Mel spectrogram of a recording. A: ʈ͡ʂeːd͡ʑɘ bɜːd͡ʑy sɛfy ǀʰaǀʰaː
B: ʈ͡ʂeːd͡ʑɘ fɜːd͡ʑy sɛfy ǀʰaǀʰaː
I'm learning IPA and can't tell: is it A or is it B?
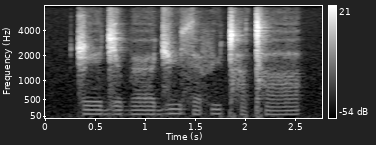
A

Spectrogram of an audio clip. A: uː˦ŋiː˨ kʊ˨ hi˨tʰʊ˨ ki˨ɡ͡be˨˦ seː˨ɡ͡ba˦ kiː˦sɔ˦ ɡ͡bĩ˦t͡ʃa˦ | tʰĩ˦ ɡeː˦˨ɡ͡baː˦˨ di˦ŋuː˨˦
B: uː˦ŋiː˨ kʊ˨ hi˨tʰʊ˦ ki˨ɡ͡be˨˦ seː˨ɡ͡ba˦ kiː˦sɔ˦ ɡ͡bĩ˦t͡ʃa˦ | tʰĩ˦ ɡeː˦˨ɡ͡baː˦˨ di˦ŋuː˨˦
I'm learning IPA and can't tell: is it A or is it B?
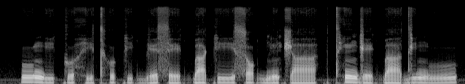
B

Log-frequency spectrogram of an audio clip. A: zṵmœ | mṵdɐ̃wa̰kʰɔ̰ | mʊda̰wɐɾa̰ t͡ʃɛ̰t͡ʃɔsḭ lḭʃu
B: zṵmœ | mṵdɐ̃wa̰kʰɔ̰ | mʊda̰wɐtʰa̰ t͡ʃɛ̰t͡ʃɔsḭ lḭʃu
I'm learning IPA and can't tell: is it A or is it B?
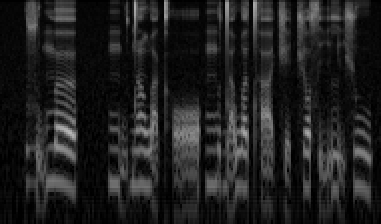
B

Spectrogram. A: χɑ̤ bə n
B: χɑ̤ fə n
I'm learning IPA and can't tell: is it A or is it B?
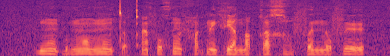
B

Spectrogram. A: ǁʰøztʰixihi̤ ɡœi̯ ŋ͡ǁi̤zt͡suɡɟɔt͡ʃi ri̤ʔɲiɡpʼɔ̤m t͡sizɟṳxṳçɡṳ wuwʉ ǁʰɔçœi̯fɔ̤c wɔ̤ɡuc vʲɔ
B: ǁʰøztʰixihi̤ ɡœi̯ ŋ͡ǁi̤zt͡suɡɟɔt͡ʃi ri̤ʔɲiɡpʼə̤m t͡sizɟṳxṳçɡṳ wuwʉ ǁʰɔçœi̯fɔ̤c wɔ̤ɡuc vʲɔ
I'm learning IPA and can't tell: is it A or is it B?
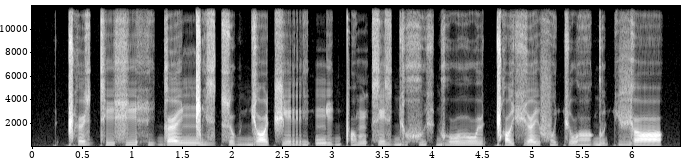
A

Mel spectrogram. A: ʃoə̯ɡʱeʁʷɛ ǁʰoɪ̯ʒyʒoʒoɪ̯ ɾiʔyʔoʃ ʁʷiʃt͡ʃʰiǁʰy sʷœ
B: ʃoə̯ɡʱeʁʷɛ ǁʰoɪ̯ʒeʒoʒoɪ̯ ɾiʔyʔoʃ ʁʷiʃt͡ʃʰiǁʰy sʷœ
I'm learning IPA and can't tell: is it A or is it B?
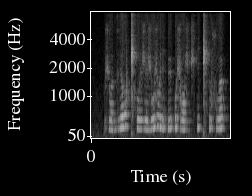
B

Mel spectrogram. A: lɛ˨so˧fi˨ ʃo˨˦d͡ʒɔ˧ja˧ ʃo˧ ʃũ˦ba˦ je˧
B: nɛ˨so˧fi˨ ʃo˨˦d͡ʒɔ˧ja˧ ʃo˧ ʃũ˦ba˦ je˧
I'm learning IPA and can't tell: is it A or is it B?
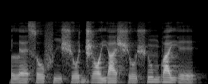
A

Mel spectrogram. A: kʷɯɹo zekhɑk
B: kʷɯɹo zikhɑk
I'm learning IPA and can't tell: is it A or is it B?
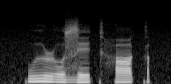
A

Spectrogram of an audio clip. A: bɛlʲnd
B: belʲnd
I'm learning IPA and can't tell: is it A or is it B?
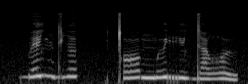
A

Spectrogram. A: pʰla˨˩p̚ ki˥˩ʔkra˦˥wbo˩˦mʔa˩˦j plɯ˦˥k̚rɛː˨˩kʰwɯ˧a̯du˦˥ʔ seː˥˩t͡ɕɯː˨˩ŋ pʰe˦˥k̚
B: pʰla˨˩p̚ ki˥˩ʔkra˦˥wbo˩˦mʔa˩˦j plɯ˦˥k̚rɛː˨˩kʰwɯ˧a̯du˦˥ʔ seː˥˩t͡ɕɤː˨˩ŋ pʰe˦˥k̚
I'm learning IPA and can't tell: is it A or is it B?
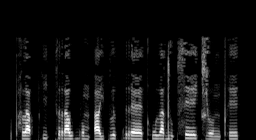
B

